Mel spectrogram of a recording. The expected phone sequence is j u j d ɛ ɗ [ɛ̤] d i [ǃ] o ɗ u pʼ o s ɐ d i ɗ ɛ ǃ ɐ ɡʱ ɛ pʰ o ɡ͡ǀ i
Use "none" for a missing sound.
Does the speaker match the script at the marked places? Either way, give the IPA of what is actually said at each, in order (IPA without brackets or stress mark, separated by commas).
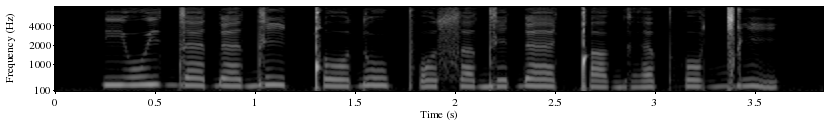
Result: ɛ, ǃ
